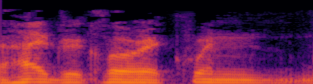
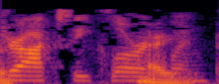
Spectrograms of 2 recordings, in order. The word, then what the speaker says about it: hydroxychloroquine: It's a $20 dosage fee for the combination of the Z-Pak and the hydrochloroquine, whatever. – Hydroxychloroquine.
